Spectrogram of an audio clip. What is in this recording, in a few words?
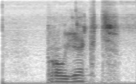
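"project", Dutch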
